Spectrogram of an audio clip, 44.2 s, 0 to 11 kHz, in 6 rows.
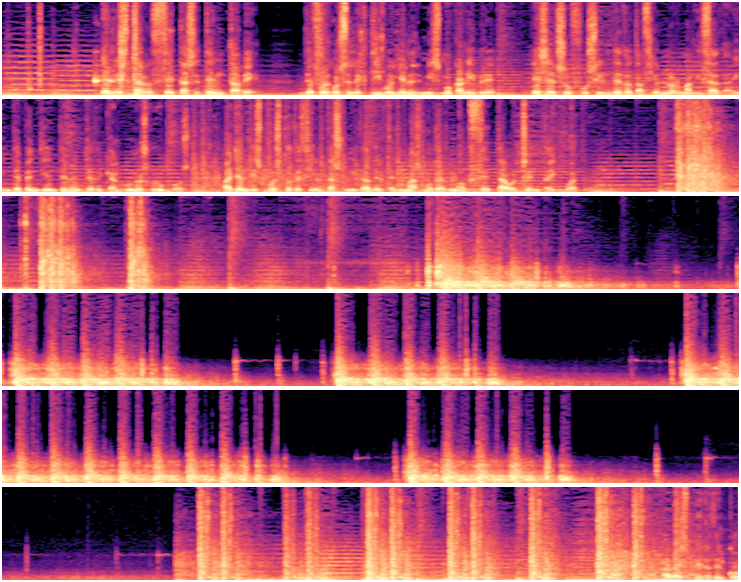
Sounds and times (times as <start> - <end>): Music: 0.0 - 22.2, 38.2 - 44.2
Speech: 1.0 - 13.3, 43.4 - 44.2
Machine gun: 14.1 - 16.3, 38.6 - 43.4.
